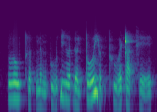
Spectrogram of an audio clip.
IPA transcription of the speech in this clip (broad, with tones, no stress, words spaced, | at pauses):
lo˧wt̪ʰə˨˩k̚nə˨˩˨ŋ ku˨˩˦ɗi˧ə̯ɗə˨˩j t̪o˧˥jə˨˩k̚ t̪ʰu˨˩˦ə̯ʈa˨˩t̚xe˨˩˨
